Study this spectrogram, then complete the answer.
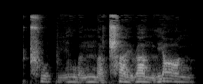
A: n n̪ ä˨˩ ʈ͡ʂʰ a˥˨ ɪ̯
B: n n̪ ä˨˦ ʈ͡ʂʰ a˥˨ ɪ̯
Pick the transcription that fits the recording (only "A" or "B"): A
